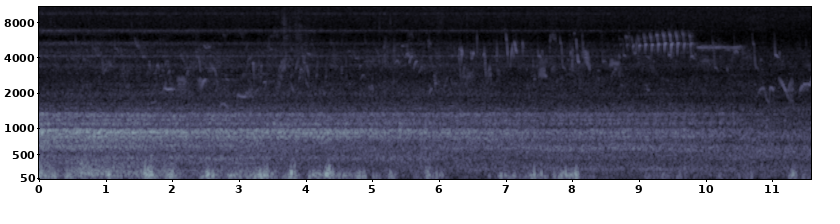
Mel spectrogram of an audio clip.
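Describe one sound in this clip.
An electric train hums in the distance and slowly fades away.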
